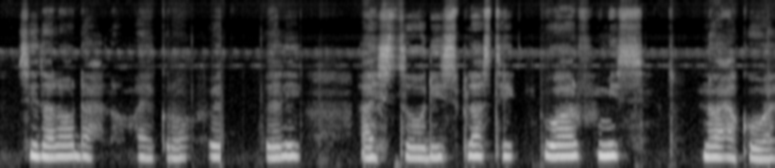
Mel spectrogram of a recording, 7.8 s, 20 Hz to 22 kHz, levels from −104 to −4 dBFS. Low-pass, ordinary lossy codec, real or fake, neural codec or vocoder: none; none; fake; vocoder, 44.1 kHz, 128 mel bands every 512 samples, BigVGAN v2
